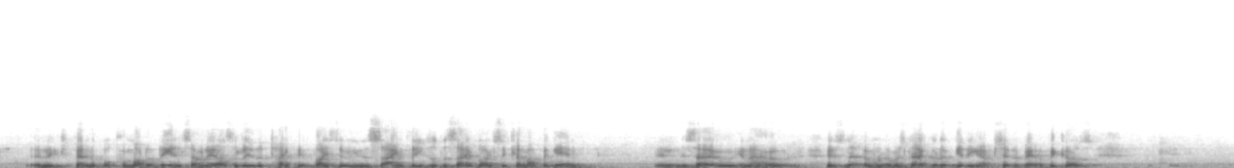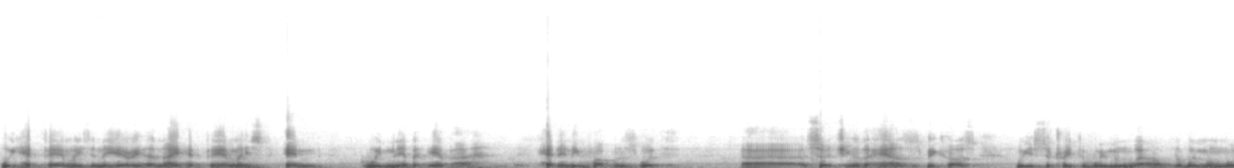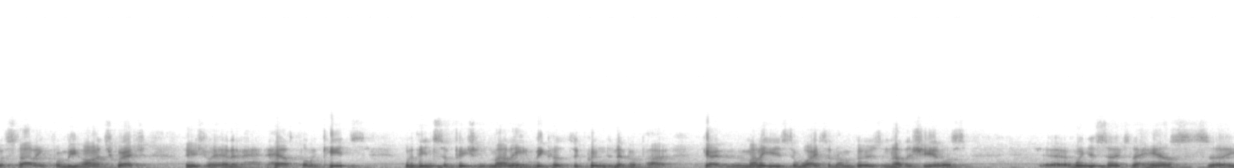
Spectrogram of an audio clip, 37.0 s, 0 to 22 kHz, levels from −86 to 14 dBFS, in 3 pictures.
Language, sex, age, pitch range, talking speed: English, male, 60-79, 135-165 Hz, 180 wpm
